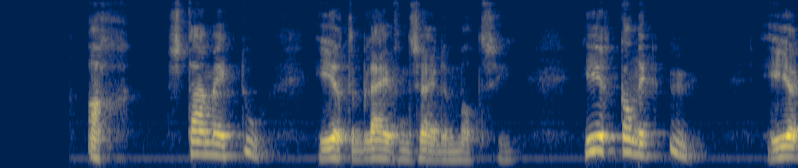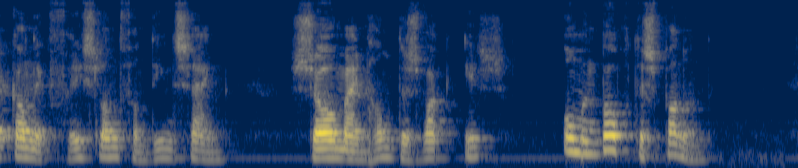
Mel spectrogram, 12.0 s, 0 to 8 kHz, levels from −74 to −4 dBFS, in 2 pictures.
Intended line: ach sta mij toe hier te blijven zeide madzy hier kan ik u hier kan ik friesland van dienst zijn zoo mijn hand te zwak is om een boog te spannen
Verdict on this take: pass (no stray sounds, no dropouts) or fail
pass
